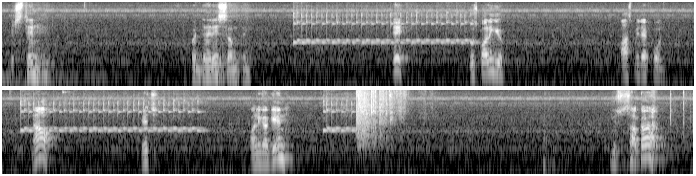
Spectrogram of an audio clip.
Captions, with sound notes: It's thin But there is something Hey! whose calling you? Pass me that phone NOW! BITCH! calling again. [phone thrashed] You SUCKER!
